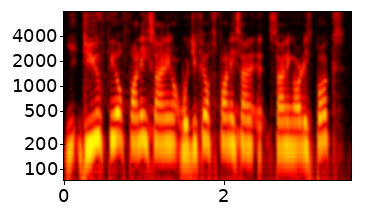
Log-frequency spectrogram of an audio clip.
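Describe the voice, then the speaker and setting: A man's voice: high voice, fairly even intonation, brisk, dry recording. A middle-aged man hosting a talk show, arguing his points insistently in unscripted radio talk.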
